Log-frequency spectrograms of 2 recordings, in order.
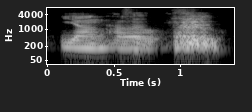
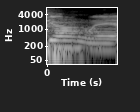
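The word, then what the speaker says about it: Younghoe: Yeah, I mean, it's Young Way, I know, but I just can't resist pronouncing it. I mean, you spell it how it looks, right?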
